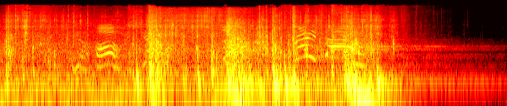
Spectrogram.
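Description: A man shouts in alarm.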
